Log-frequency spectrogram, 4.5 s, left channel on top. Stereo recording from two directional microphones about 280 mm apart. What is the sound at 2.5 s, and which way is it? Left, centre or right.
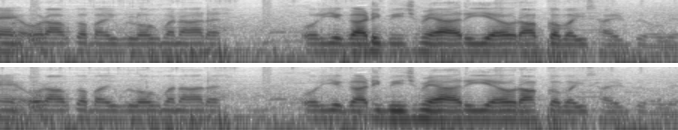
Speech, centre.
